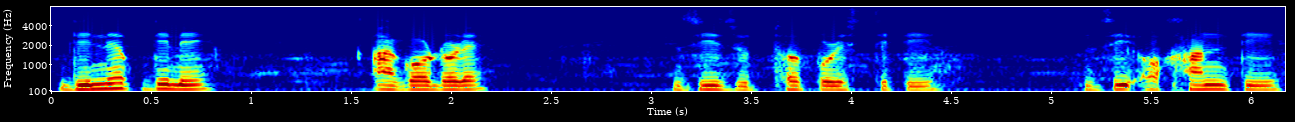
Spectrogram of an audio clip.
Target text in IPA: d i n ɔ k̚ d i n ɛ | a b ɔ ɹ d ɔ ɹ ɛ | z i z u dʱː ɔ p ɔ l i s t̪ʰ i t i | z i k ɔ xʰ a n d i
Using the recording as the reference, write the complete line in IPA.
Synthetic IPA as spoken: d i n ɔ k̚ d i n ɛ | a ɡ ɔ ɹ d ɔ ɹ ɛ | z i z u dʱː ɔ p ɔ ɹ i s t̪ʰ i t i | z i ʔ ɔ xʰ a n t i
